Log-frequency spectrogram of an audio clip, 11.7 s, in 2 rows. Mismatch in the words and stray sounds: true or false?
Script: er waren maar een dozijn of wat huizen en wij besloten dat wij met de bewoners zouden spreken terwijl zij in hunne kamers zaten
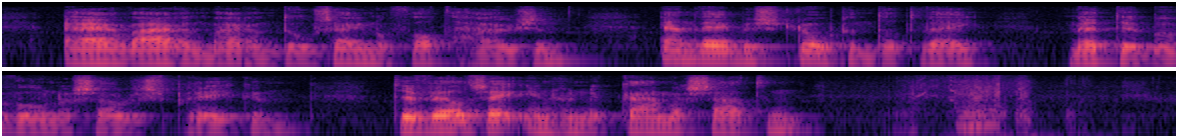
true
